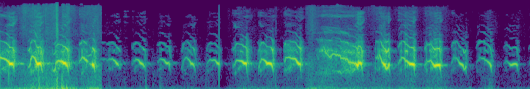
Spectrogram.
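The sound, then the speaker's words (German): A nine-year-old boy imitates a seagull at the European seagull-imitation championship in Belgium: a long run of about twenty sharp, yelping cries in steady rhythm, rising and falling in pitch, with a louder, rougher burst partway through. “Man muss sagen, es geht um die Europameisterschaft in Belgien, wo es darum geht, Möwen zu imitieren.”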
